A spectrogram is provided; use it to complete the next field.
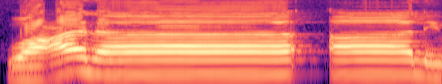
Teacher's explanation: ہم یہاں پہ اپنی آواز کو 3-4 الف کی مقدار کے مطابق لمبا کریں گے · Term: مد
